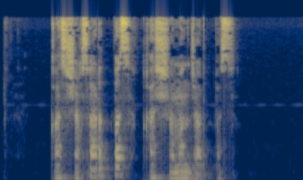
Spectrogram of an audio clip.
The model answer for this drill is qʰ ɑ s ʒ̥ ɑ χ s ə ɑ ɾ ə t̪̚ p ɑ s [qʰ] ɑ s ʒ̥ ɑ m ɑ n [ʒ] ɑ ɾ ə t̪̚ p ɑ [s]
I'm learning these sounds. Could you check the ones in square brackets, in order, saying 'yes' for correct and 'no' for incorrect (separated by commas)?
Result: yes, yes, yes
